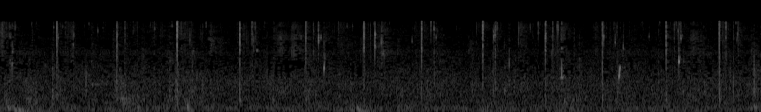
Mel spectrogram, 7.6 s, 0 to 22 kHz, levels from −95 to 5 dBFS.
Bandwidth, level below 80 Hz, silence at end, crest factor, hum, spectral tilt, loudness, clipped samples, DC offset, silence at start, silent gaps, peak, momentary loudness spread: 12 kHz; -80 dBFS; 0 s; 40 dB; none; -0.5 dB/octave; -59 LUFS; under 0.1%; under 0.1%; 0 s; none; -22 dBFS; 11 LU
